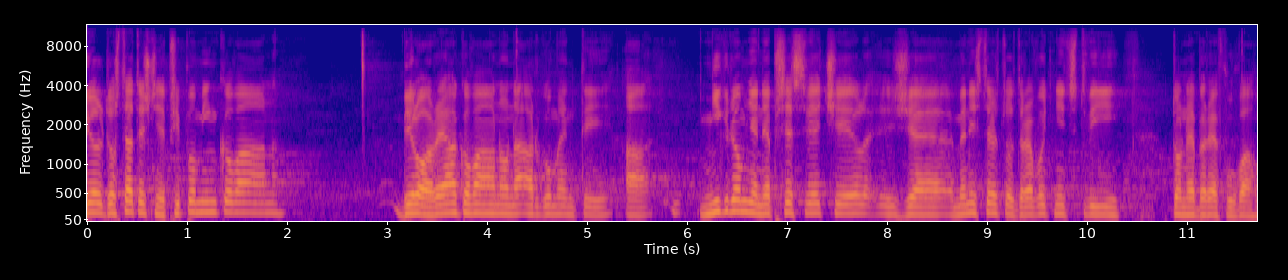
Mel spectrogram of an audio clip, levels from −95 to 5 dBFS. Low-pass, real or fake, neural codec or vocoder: 10.8 kHz; real; none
